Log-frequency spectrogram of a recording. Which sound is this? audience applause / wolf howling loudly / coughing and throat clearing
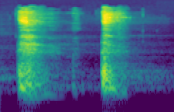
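coughing and throat clearing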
